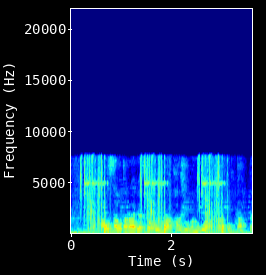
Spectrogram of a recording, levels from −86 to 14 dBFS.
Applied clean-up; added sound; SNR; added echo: none; Shatter; 4 dB; reverberation time 0.3 s.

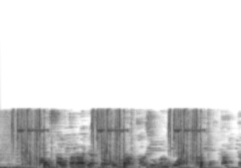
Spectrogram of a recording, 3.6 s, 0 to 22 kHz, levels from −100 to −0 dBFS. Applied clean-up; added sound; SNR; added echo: classical method WPE with log-MMSE.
